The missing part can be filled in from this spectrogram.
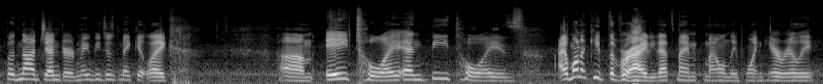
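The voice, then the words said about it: Loud, near-yelling speech. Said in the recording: “Sorry if it sounds like I'm yelling at you. I don't know how loud I am”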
